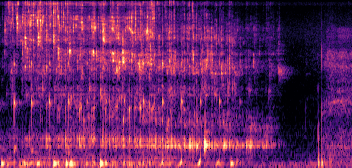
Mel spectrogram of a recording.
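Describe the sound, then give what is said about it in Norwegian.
Wine poured into glasses, a continuous splashing gurgle that runs steadily, then thins out and fades toward the end. “det I hvert fall nydelig lyd når vi heller I glassene våre”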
